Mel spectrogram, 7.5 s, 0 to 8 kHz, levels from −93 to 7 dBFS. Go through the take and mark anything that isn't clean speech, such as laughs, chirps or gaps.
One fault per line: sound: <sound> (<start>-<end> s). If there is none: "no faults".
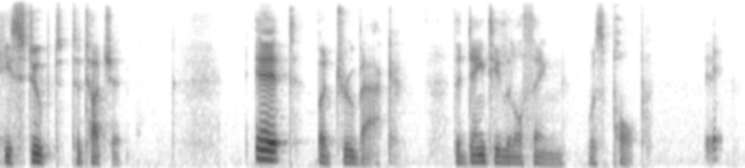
sound: laugh (7.1-7.2 s)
